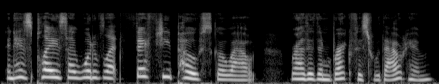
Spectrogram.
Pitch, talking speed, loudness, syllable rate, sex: 265 Hz, 220 wpm, -17 LUFS, 5.3 syllables/s, female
